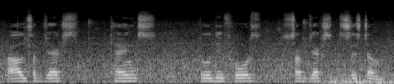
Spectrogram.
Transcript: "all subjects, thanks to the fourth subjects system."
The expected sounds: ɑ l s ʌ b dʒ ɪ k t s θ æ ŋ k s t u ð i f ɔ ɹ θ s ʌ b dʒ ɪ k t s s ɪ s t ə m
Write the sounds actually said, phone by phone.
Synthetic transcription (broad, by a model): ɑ l s ʌ b dʒ ɪ k t s t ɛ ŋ k s t u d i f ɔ ɹ s s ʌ b dʒ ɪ k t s s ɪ s t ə m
